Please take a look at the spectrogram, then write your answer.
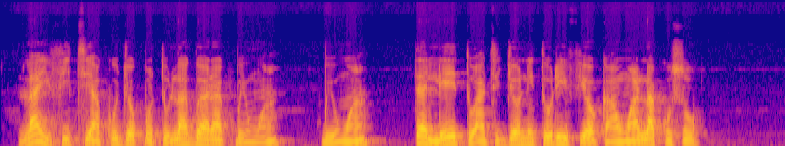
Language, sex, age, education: Yoruba, male, 30-45, tertiary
